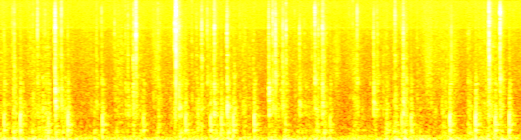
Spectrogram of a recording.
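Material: Plastic.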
